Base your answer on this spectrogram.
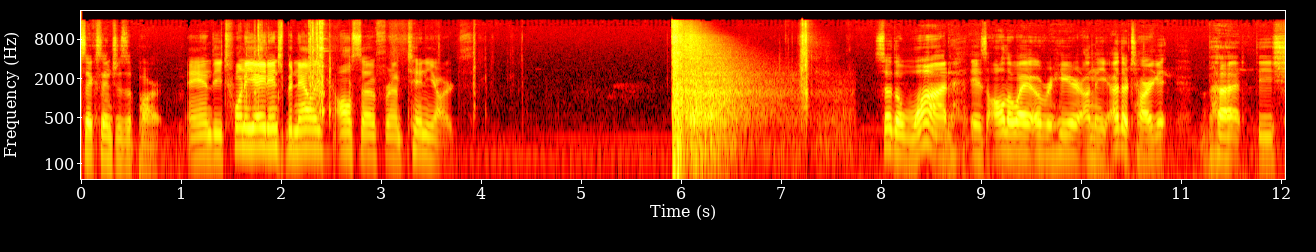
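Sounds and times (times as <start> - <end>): shotgun shot echoing: 5.9 - 7.7.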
